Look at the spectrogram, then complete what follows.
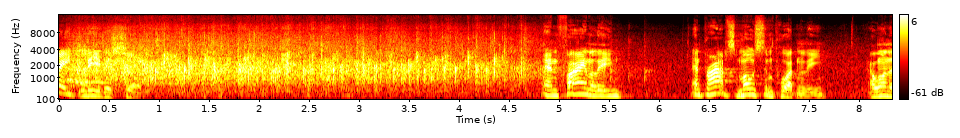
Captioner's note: applause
